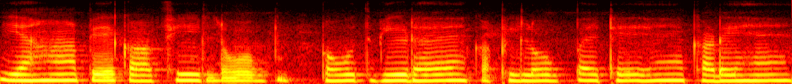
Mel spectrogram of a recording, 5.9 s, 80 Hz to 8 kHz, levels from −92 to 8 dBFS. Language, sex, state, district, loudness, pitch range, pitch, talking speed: Hindi, female, Bihar, Katihar, -15 LUFS, 200-215 Hz, 205 Hz, 130 wpm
